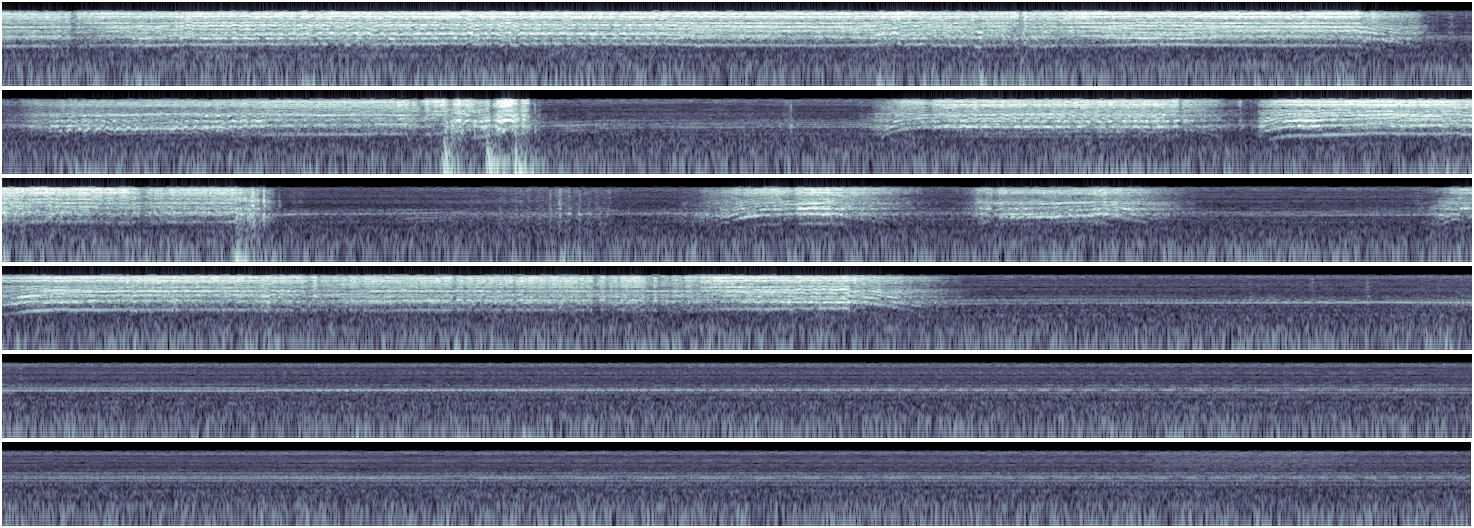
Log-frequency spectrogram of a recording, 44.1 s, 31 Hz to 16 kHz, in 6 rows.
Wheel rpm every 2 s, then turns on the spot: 160, 160, 160, 90, 140, 30, 110, 140, 20, 60, 30, 150, 160, 30, 0, 0, 0, 0, 0, 0, 0, 0.
none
